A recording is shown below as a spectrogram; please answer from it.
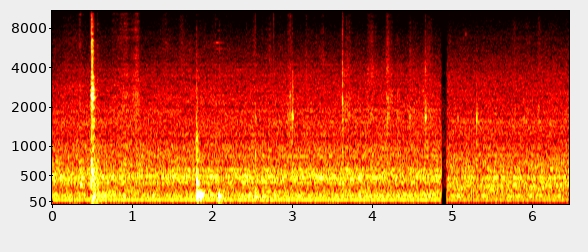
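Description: Steady low electrical-sounding hum, with a sharp click about half a second in and a short knock a little before two seconds in; the sound drops out for an instant just before five seconds.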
